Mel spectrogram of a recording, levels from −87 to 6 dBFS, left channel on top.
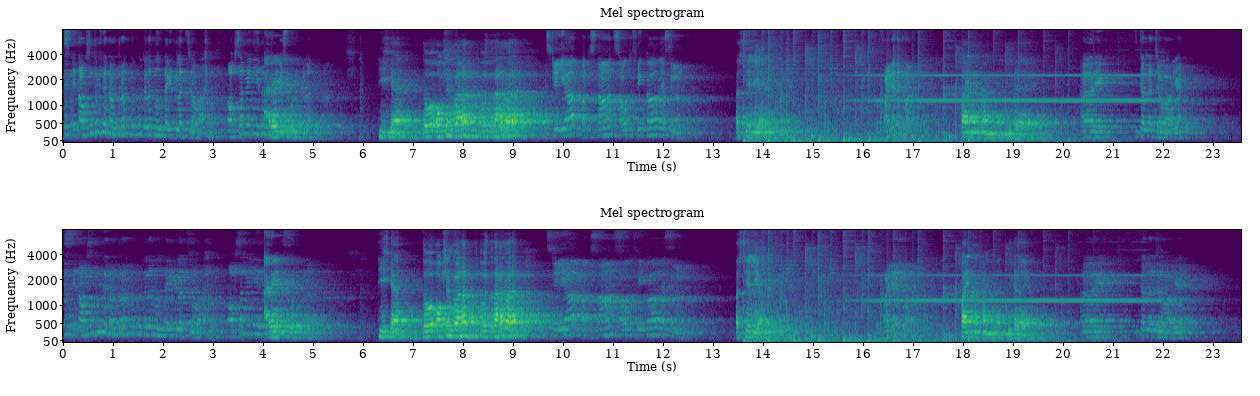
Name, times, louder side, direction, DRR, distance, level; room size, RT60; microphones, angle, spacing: voice 1, 0.0-5.3 5.9-6.0 9.6-12.6 15.7-17.1 20.3-20.9 21.4-22.4, left 3 dB, 65° left, 5 dB, 0.7 m, -36 dB
voice 2, 4.0-4.6 6.3-6.8 7.2-9.1 13.4-14.1 18.0-19.4, right 2 dB, 40° right, 4 dB, 0.7 m, -22 dB
sound 1, 13.6-21.1, equal, ahead, 0.4 m, -37 dB
sound 2, 15.3-21.7, equal, 25° right, 1.9 m, -41 dB
10.5 x 5.0 x 4.8 m, 2.6 s
head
